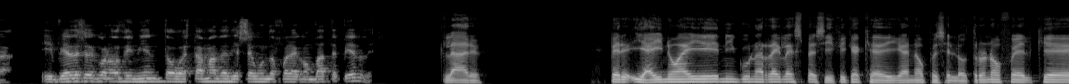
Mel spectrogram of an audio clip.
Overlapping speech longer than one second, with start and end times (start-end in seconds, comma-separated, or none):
none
